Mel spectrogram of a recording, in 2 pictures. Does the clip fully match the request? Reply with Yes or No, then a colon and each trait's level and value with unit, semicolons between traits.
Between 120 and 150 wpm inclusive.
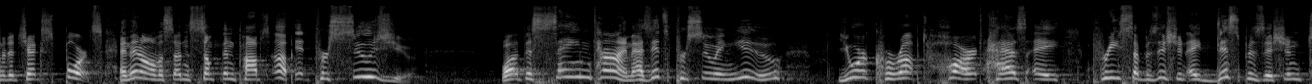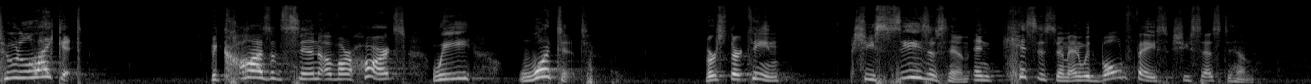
Yes: slow, 135 wpm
